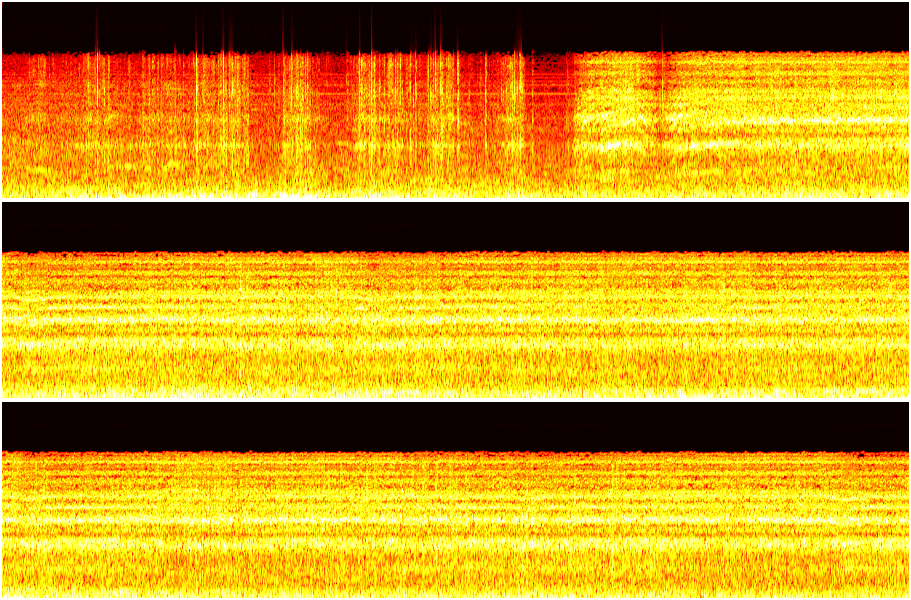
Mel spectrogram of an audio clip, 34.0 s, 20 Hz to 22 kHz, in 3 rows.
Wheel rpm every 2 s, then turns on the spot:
10, 20, 10, 40, 130, 160, 160, 160, 160, 160, 160, 160, 160, 160, 160, 160, 160.
0-6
